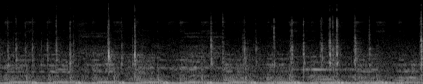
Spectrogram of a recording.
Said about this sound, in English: I'm still learning my Kinesis keyboard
